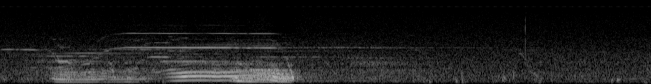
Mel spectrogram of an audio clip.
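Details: Bull elk in mating season bugling: a long, high whistled tone held for about three seconds over lower grunting, layered harmonic bellows that swell and then cut off, followed by quiet background.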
